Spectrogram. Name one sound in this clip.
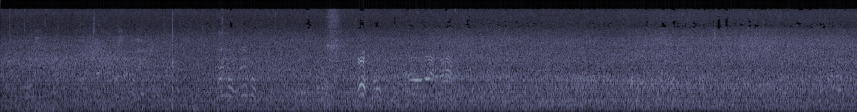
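Wind blows steadily over an open field.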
